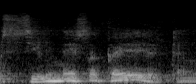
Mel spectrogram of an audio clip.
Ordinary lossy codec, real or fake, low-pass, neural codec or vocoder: Opus, 32 kbps; fake; 10.8 kHz; codec, 44.1 kHz, 7.8 kbps, Pupu-Codec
